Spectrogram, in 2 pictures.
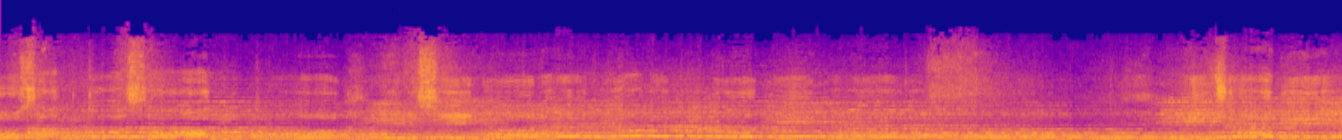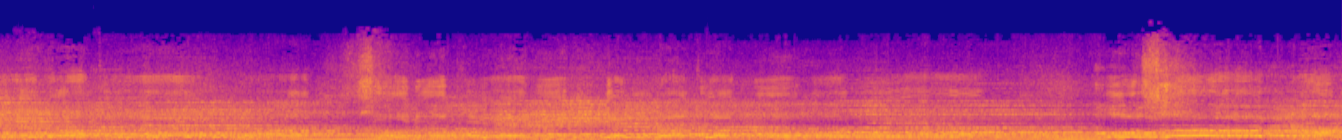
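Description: A choir singing a hymn to pipe organ accompaniment, the organ holding long low notes that change every couple of seconds beneath the voices.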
